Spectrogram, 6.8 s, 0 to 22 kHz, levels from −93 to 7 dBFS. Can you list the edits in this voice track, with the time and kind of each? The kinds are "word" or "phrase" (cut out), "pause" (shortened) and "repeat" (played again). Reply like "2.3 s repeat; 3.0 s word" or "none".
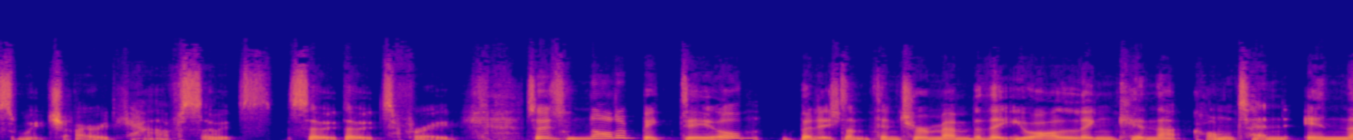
1.7 s repeat; 4.2 s word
